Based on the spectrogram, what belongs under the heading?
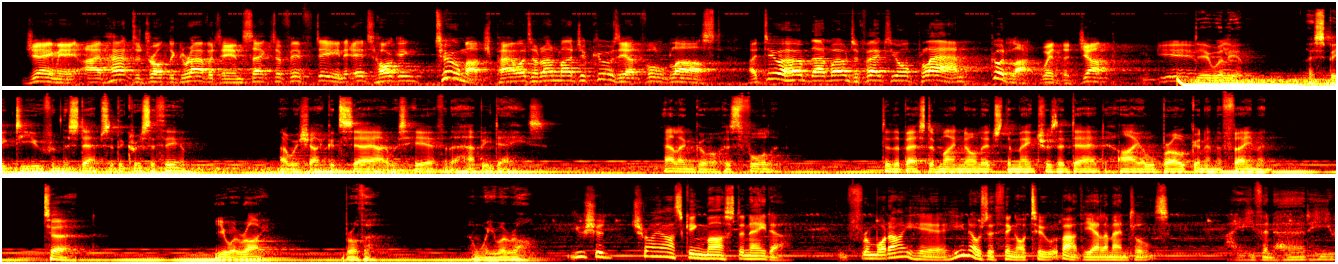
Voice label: english british video games

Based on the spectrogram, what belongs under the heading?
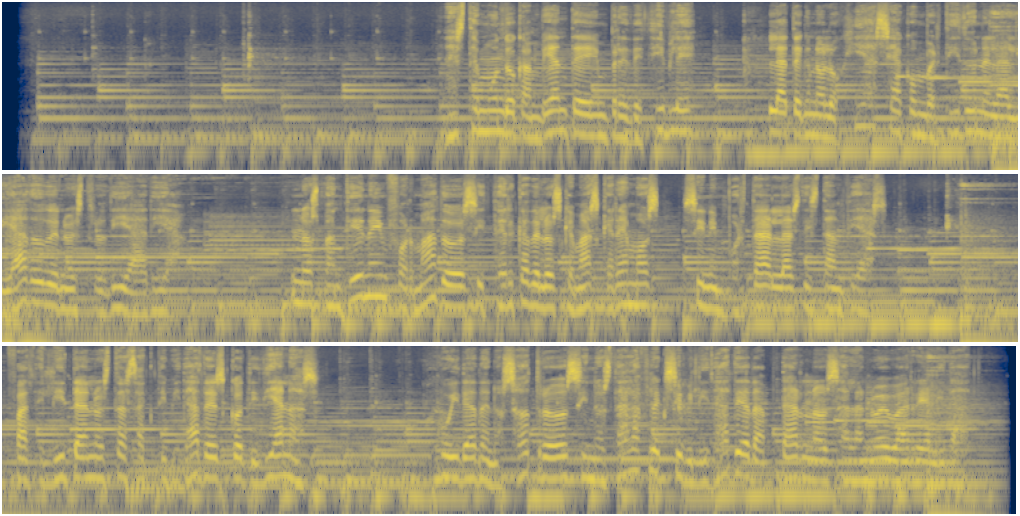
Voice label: Spanish corporate videos; actriz de doblaje española

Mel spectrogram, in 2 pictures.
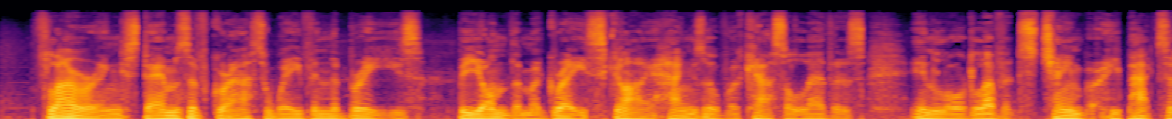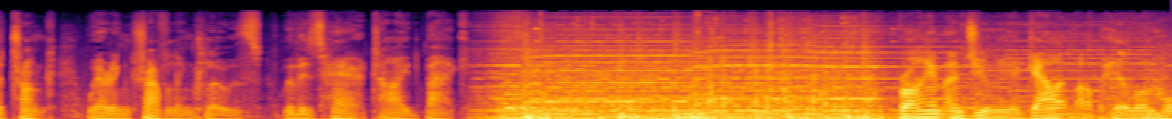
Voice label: english scottish tv shows

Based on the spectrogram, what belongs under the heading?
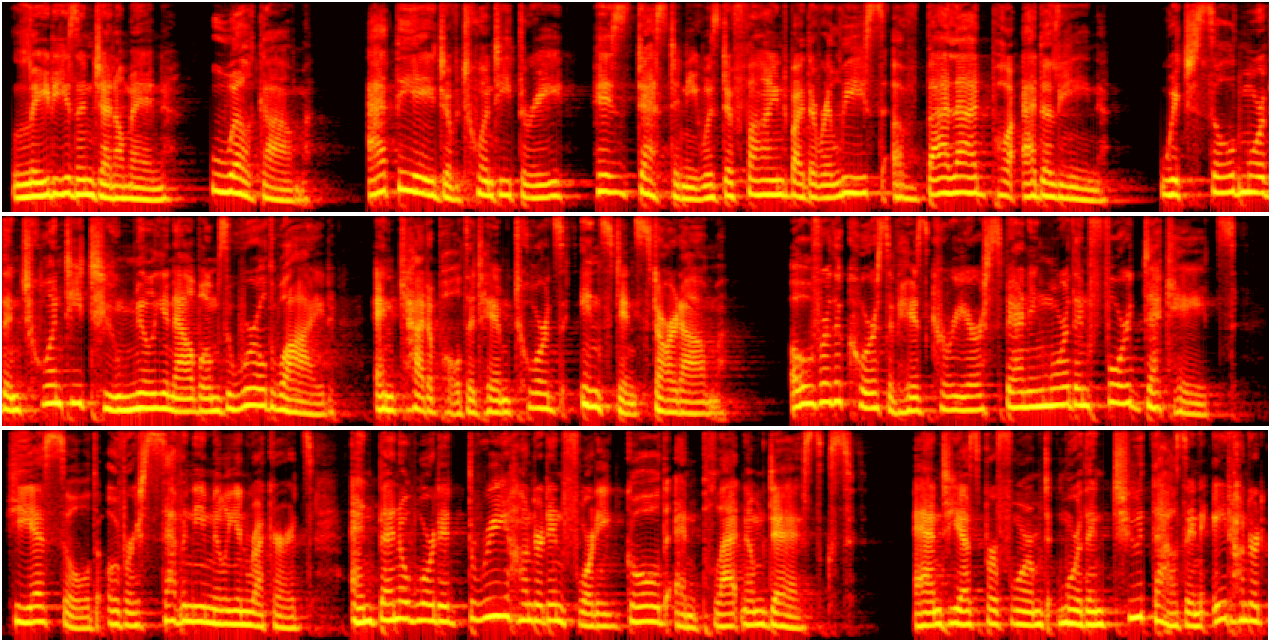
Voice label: english american announcements; professional North American woman voice over talent

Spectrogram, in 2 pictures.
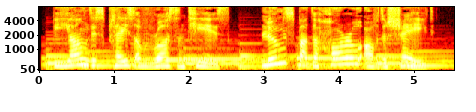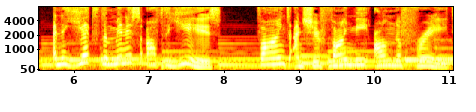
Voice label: english others

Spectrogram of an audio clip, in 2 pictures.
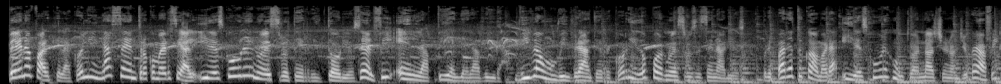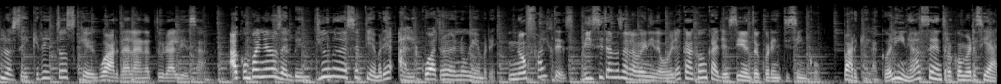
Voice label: spanish colombian promos; Voz versátil y expresiva, hablante nativa de español

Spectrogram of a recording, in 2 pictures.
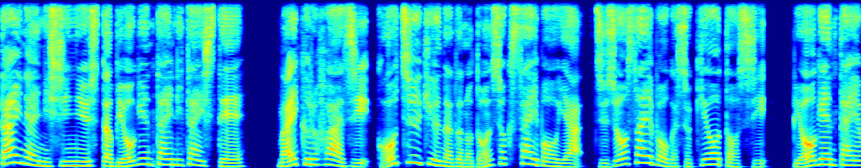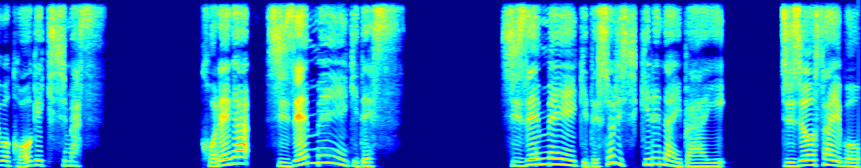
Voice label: japanese e-learning

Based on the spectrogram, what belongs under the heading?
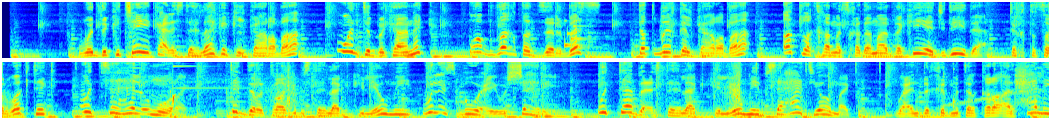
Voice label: arabic animation, arabic voice actors

